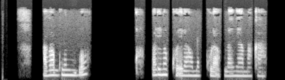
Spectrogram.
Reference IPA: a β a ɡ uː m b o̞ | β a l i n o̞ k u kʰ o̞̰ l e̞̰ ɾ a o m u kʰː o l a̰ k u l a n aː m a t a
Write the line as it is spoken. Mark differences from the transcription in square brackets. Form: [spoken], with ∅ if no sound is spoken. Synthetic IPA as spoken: a β a ɡ uː m b o̞ | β a l i n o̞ k u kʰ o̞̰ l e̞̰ ɾ a o m u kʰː [u] l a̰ k u l a [ɲ] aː m a [k] a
